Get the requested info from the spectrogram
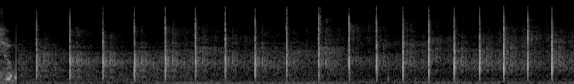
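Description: One person clapping in a slow, steady rhythm, about three claps a second.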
